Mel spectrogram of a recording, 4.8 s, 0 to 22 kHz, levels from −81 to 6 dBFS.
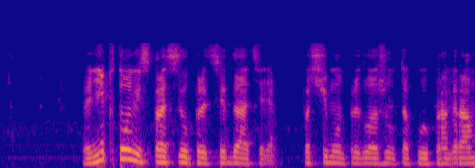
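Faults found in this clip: AMR bit errors. Three short bursts of hoarse, scratchy, gargly speech at 0.98–1.14 s, 2.71–2.87 s and 4.42–4.57 s. Pitch and level roughly hold. Component: radio link into the AMR decoder. Mechanism: flipped low-protection bits, near one in ten (about 7% in the last burst), pass the checksum. Pulses land misplaced. Fine gain, pitch and spectrum values go wrong. Between bursts the wideband band is clear, which fits AMR-WB near 12.65 kbit/s.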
